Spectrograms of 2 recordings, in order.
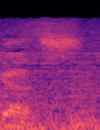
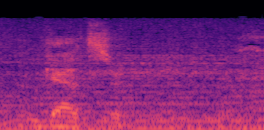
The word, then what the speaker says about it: Guts: So you have the character named Guts. That is his name, Guts. It starts out as an English word. In this game, they pronounce it Gatsu. And that does not make me happy. In the anime, they just called him Guts.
